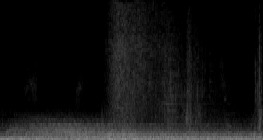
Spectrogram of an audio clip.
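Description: A magical whoosh rushes past.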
